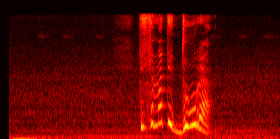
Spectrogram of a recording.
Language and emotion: Russian, angry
